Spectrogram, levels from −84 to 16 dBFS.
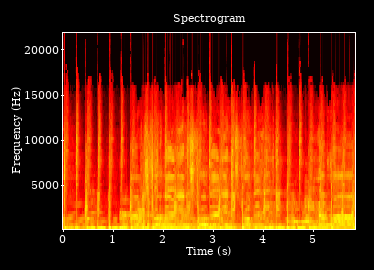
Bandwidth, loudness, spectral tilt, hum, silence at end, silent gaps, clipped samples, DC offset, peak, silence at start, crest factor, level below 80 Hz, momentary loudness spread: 18.5 kHz; -10 LUFS; -3.5 dB/octave; none; 0 s; none; under 0.1%; under 0.1%; 0 dBFS; 0 s; 10 dB; -20 dBFS; 3 LU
